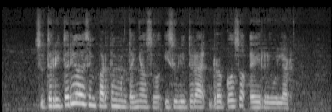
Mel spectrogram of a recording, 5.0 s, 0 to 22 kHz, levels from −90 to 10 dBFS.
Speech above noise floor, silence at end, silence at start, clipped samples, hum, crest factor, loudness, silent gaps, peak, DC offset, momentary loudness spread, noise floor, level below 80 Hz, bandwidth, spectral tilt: 31 dB; 0.6 s; 0.55 s; under 0.1%; none; 16 dB; -18 LUFS; none; -2 dBFS; under 0.1%; 11 LU; -49 dBFS; -56 dBFS; 16 kHz; -5 dB/octave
